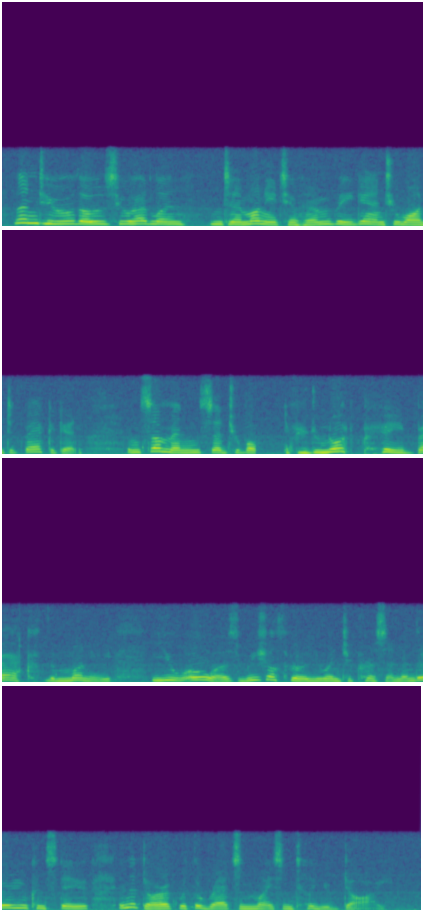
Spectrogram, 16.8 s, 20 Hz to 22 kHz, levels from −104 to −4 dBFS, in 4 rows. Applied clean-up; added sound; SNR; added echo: none; none; none; none.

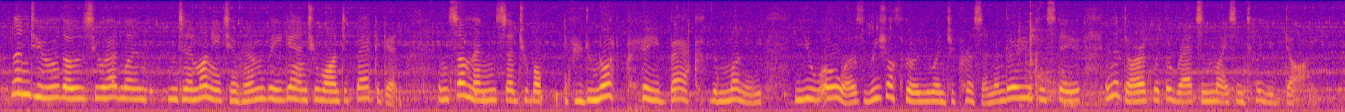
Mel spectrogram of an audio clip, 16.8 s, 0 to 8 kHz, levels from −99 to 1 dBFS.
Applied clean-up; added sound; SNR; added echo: none; Liquid; 17 dB; none.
